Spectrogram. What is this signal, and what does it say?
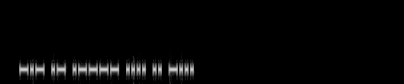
Morse code, heard as a keyed tone, about 46 wpm, 700 Hz. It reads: KA1HIB
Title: USA Call Signs - 6 Characters - Repeated 2x - 45wpm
